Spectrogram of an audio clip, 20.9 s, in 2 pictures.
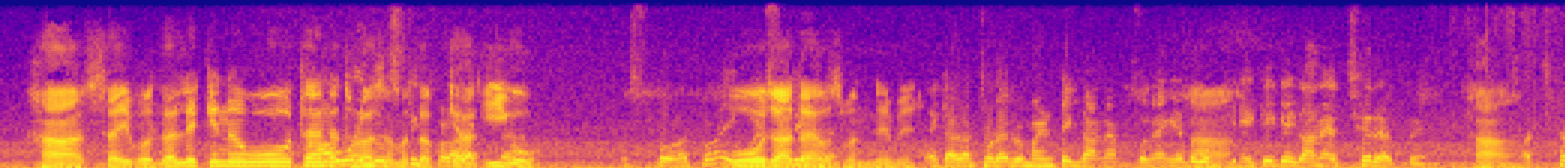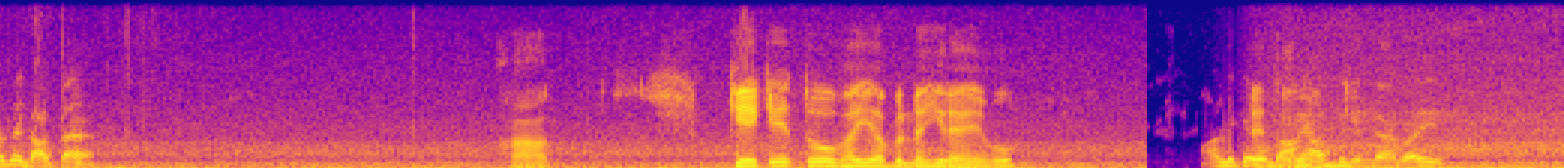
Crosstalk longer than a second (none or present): present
